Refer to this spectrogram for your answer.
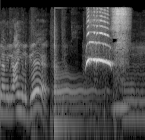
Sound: blowing the whistle

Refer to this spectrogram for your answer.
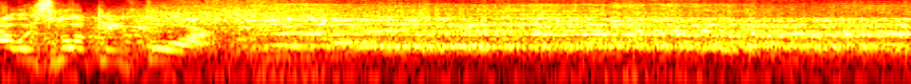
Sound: crowd boos

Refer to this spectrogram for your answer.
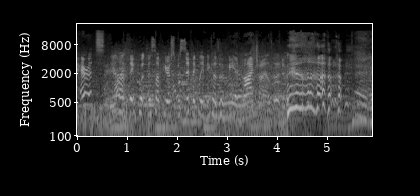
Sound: laughter

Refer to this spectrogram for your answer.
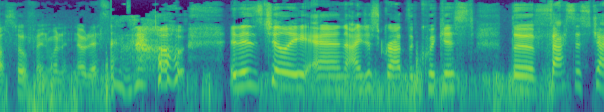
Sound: laughs

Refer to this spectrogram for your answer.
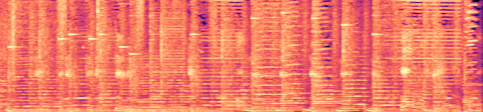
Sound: humming

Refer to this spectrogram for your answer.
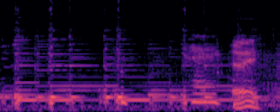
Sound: chuckles

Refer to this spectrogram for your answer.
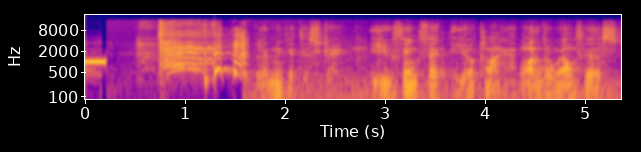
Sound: wheezes

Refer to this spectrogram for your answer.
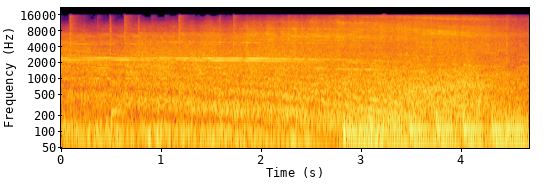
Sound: upbeat energetic music; airplane whooshing

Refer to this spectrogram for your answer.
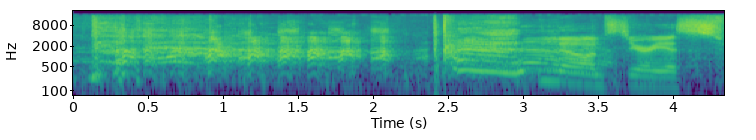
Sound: all laughing

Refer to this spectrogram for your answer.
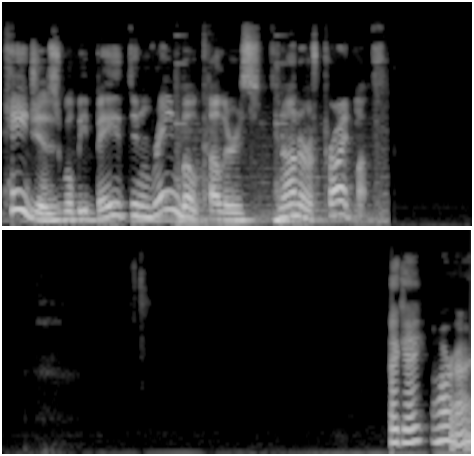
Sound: uncomfortable silence

